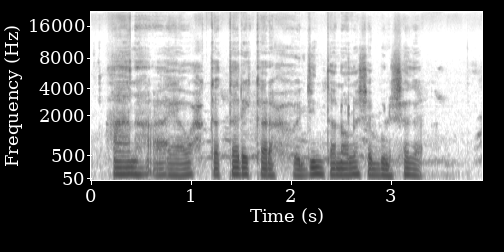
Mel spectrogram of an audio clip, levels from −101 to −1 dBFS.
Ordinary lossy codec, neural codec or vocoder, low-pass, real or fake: none; vocoder, 44.1 kHz, 128 mel bands, Pupu-Vocoder; none; fake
